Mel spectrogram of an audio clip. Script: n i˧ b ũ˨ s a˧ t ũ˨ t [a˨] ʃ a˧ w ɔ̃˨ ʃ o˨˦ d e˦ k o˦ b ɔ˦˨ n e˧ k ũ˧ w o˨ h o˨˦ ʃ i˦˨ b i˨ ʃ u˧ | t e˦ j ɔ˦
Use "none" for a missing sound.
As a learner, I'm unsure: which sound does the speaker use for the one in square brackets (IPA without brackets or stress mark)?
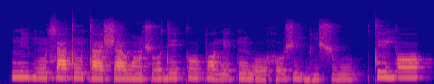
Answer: a˨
